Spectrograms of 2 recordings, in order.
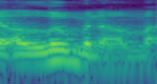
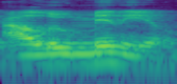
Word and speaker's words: aluminum: Yes, we Americans say aluminum. We don't say aluminium, or however the Brits actually say it.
